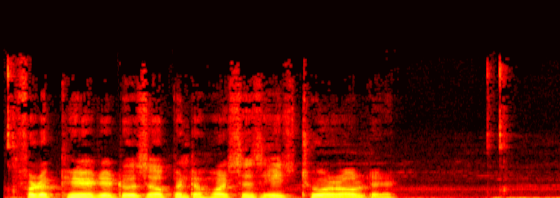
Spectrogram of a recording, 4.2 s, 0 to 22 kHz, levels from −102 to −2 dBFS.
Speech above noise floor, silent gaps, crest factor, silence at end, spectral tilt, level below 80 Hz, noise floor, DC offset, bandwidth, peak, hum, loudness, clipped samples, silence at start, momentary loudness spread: 36 dB; none; 18 dB; 0 s; -7 dB/octave; -52 dBFS; -61 dBFS; under 0.1%; 15.5 kHz; -10 dBFS; none; -25 LUFS; under 0.1%; 0.1 s; 8 LU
